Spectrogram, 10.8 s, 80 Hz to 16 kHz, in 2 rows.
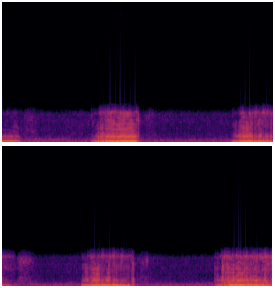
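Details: Snoring during sound sleep: regular rough snores about every 2.5 seconds, roughly 23 breaths a minute, with quiet gaps between.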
